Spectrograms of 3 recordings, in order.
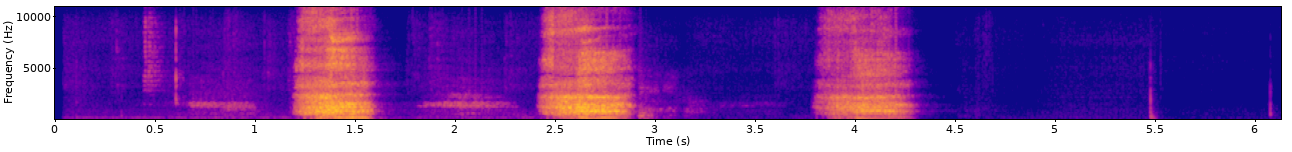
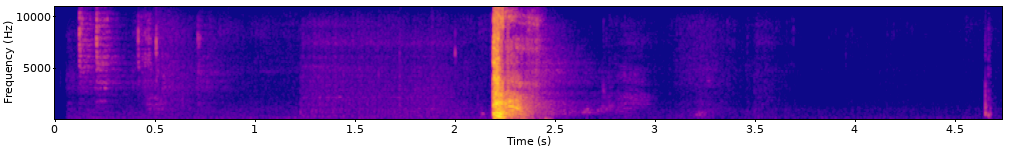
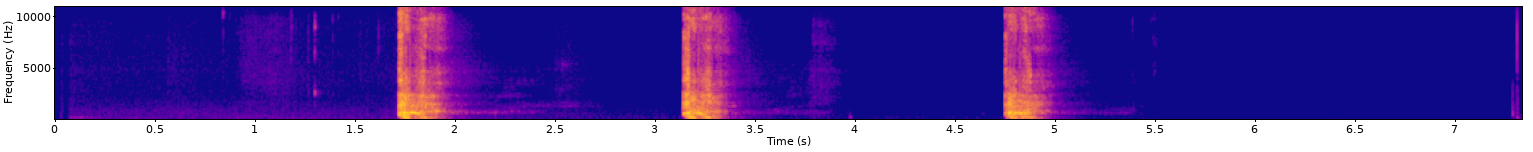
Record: {"exhalation_length": "6.1 s", "exhalation_amplitude": 29675, "exhalation_signal_mean_std_ratio": 0.33, "cough_length": "4.7 s", "cough_amplitude": 32768, "cough_signal_mean_std_ratio": 0.12, "three_cough_length": "7.3 s", "three_cough_amplitude": 32768, "three_cough_signal_mean_std_ratio": 0.19, "survey_phase": "beta (2021-08-13 to 2022-03-07)", "age": "45-64", "gender": "Male", "wearing_mask": "No", "symptom_cough_any": true, "symptom_runny_or_blocked_nose": true, "symptom_fatigue": true, "symptom_headache": true, "symptom_change_to_sense_of_smell_or_taste": true, "symptom_loss_of_taste": true, "symptom_onset": "4 days", "smoker_status": "Ex-smoker", "respiratory_condition_asthma": false, "respiratory_condition_other": false, "recruitment_source": "Test and Trace", "submission_delay": "1 day", "covid_test_result": "Positive", "covid_test_method": "RT-qPCR", "covid_ct_value": 21.3, "covid_ct_gene": "ORF1ab gene"}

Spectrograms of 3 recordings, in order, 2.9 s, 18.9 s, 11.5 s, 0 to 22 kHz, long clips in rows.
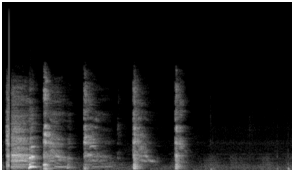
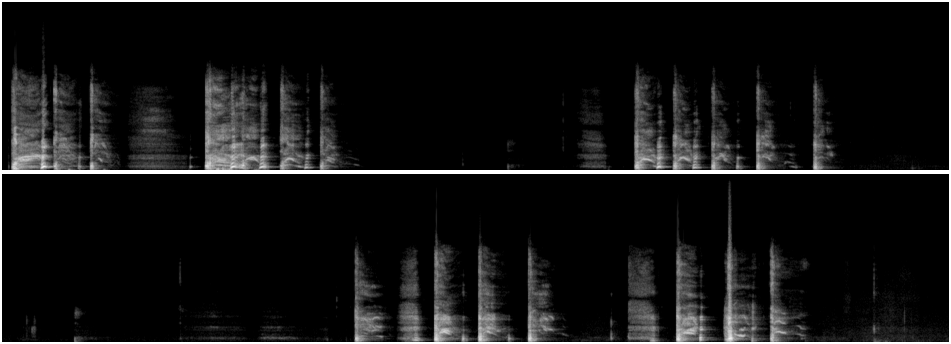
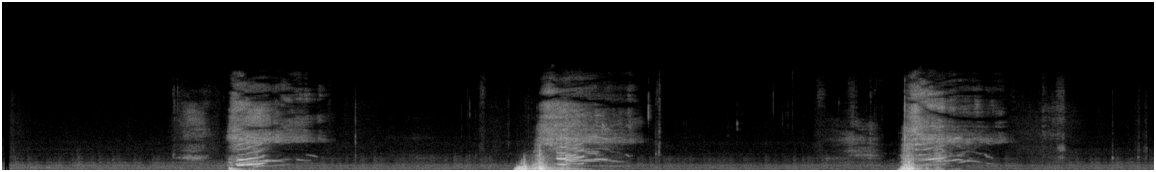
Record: {"cough_length": "2.9 s", "cough_amplitude": 28841, "cough_signal_mean_std_ratio": 0.3, "three_cough_length": "18.9 s", "three_cough_amplitude": 32768, "three_cough_signal_mean_std_ratio": 0.23, "exhalation_length": "11.5 s", "exhalation_amplitude": 21009, "exhalation_signal_mean_std_ratio": 0.28, "survey_phase": "beta (2021-08-13 to 2022-03-07)", "age": "45-64", "gender": "Female", "wearing_mask": "No", "symptom_cough_any": true, "symptom_runny_or_blocked_nose": true, "symptom_shortness_of_breath": true, "symptom_sore_throat": true, "symptom_abdominal_pain": true, "symptom_diarrhoea": true, "symptom_fatigue": true, "smoker_status": "Never smoked", "respiratory_condition_asthma": true, "respiratory_condition_other": false, "recruitment_source": "REACT", "submission_delay": "1 day", "covid_test_result": "Negative", "covid_test_method": "RT-qPCR", "influenza_a_test_result": "Negative", "influenza_b_test_result": "Negative"}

